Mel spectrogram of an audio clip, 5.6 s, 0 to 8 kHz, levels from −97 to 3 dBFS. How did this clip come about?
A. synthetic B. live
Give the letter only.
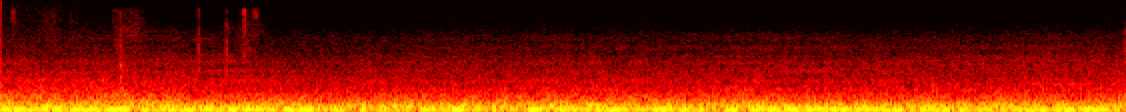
B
